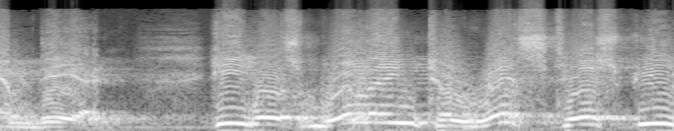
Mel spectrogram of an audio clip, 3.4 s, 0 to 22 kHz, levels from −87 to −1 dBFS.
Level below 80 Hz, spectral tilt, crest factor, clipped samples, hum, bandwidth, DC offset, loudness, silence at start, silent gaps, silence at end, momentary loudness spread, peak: -28 dBFS; -3.5 dB/octave; 4 dB; 4%; none; over 20 kHz; under 0.1%; -3 LUFS; 0 s; none; 0 s; 8 LU; 0 dBFS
